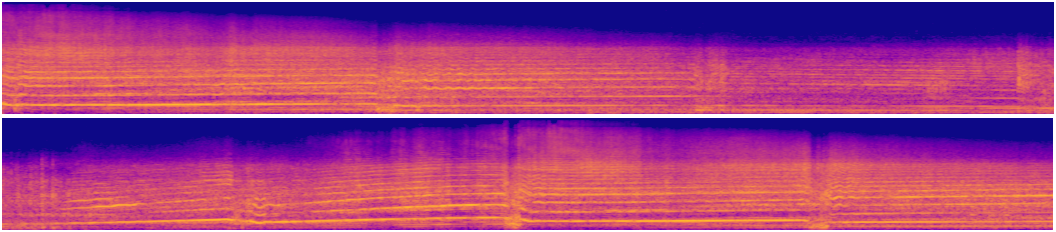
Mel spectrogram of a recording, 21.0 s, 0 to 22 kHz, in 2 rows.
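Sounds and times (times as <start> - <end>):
car engine accelerating hard: 0.0 - 21.0.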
